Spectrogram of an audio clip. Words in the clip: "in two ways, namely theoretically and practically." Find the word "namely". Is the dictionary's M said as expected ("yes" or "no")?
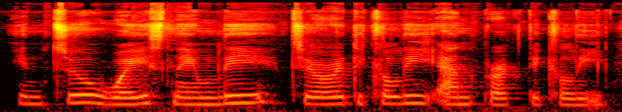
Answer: yes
